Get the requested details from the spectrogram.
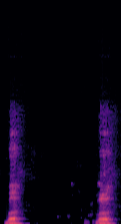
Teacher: It is combination of the two places of pronunciation, teeth as well as the lips. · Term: dental as well as labial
